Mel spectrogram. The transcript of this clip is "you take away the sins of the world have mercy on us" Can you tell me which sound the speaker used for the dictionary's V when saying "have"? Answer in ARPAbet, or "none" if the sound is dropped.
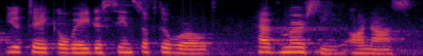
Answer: V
